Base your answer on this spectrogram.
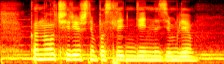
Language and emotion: Russian, neutral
